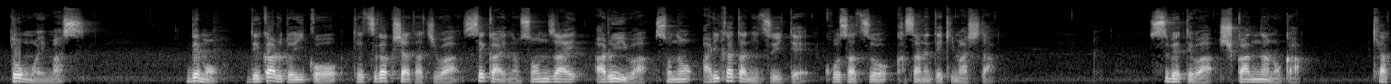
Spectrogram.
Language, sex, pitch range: Japanese, male, 85-130 Hz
